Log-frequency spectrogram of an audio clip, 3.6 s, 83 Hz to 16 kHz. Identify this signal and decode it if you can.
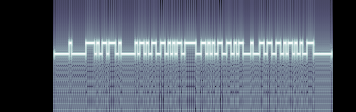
RTTY (45.45 baud, 850 Hz shift), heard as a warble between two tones, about 1700 Hz centre. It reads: DISTRIBUIDA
